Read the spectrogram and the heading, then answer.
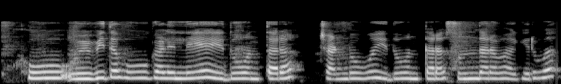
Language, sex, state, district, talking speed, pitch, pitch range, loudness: Kannada, female, Karnataka, Dharwad, 120 wpm, 275 Hz, 260-295 Hz, -12 LUFS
